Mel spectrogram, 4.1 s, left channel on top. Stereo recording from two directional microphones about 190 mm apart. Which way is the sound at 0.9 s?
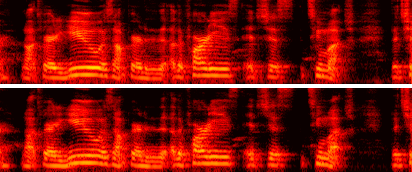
15° left (ahead or behind).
